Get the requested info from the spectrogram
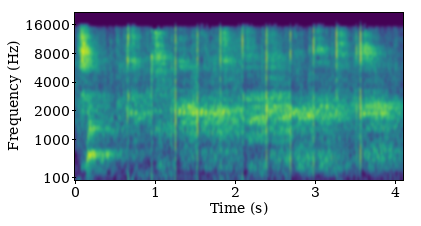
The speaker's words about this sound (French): Et là, mesdames et messieurs, euh, honnêtement, honnêtement, j'ai envie d'applaudir très très fort parce que euh,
